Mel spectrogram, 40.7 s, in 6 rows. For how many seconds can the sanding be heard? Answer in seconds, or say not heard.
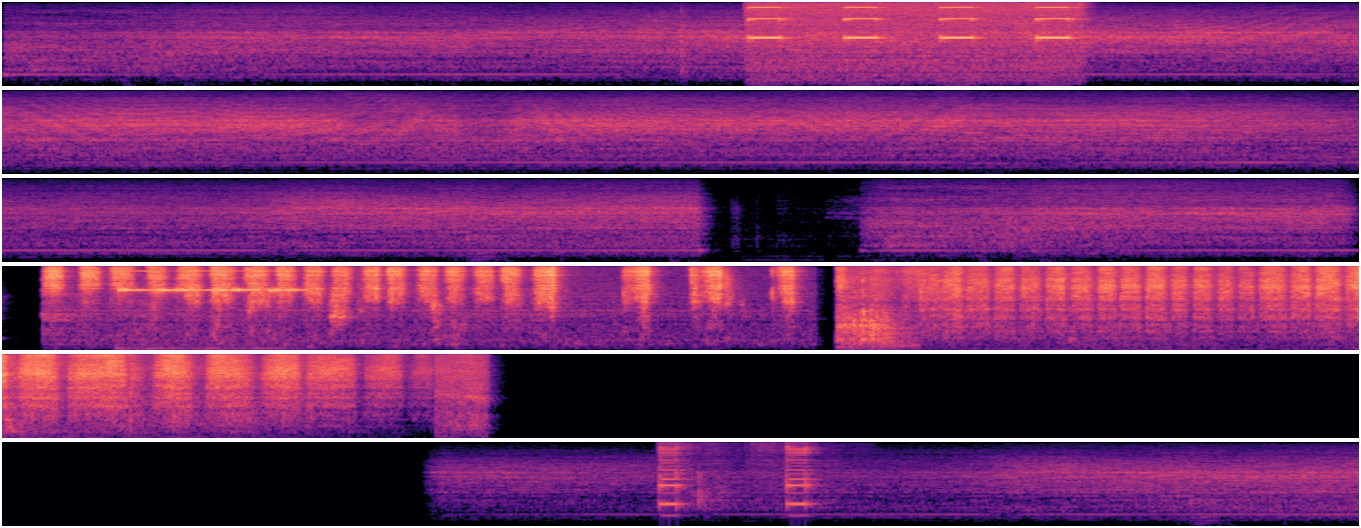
9 s.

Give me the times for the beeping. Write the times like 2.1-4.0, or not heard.
3.7-5.4, 20.9-21.9, 37.2-38.0.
